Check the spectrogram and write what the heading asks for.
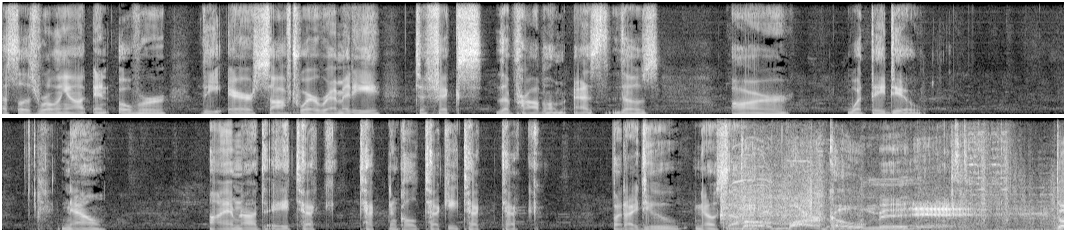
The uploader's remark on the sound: podcasts live from Café Anyway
